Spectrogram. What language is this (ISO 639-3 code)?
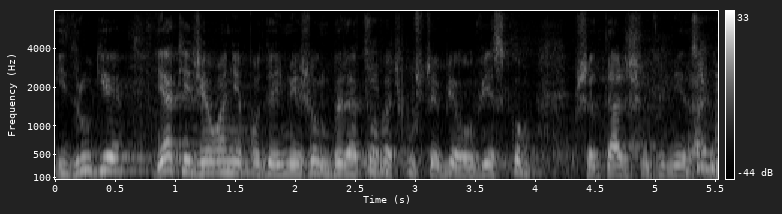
pol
